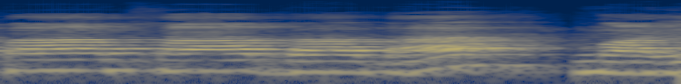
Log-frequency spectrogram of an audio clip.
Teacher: औष्ठ से आपका प फ ब भ म, ये पांचों आपका औष्ठ से होते हैं। बिना औष्ठ की सहायता से आप प वर्ग का उच्चारण नहीं कर पाइएगा।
